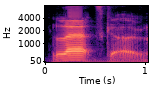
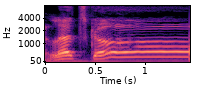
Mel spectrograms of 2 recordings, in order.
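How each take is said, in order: First: Said in the usual way. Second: High, drawn-out hype call; excited cheer. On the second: Real, not acted. Cheering the game loading up.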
